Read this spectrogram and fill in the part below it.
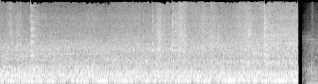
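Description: Cooked chickpeas being stirred into a spiced masala in a pan for ghugni, with steady scraping and stirring over a constant low frying hiss, loud and close, ending abruptly near the close.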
